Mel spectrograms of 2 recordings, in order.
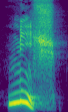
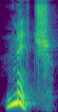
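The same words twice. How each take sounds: First: The word is said the British, French-derived way. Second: The word is said the American way. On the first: "that's the original French pronunciation of the word" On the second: "if you're joining us from over in the States"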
